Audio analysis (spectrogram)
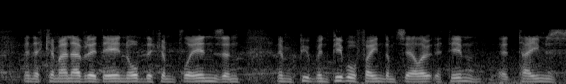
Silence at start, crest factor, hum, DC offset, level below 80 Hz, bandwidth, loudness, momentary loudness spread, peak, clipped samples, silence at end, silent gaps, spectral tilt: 0 s; 20 dB; none; under 0.1%; -56 dBFS; 5.4 kHz; -30 LUFS; 13 LU; -10 dBFS; under 0.1%; 0 s; none; -3.5 dB/octave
